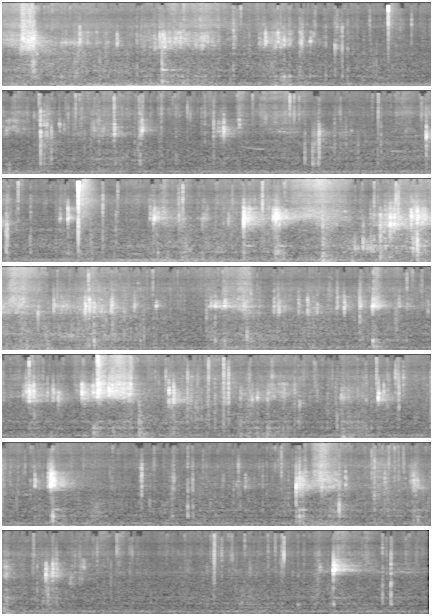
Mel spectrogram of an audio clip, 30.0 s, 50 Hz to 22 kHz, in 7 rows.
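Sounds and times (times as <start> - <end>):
wet paste squelching: 0.0 - 22.4.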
